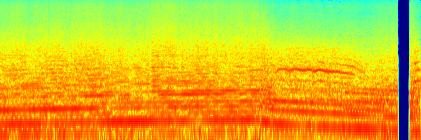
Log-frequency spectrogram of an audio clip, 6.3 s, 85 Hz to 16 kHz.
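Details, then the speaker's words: Aluminum-block 5.3 LS Chevrolet V8 for a 1999 Porsche 911 swap, full-throttle dyno pull made about 292 on last shot: deep, even roar held at high revs, no misses or stumbles; healthy. "292 or [Music] something I think it did 292 292 it sounded good"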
